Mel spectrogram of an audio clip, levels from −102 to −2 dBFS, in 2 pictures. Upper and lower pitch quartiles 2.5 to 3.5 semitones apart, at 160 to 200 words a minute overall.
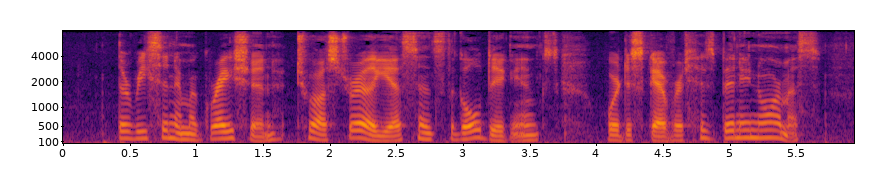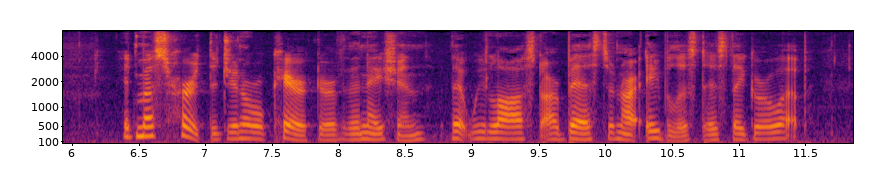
No: average, 4.5 semitones; average, 175 wpm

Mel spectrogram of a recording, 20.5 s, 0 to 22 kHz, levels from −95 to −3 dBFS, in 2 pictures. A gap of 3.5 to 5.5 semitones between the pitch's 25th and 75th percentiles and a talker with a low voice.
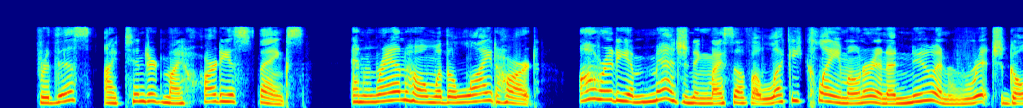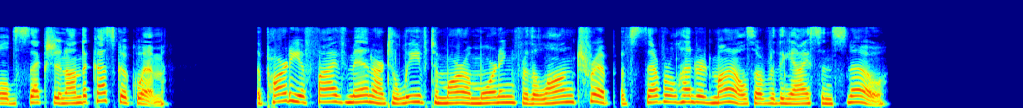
No: average, 4.5 semitones; high, 220 Hz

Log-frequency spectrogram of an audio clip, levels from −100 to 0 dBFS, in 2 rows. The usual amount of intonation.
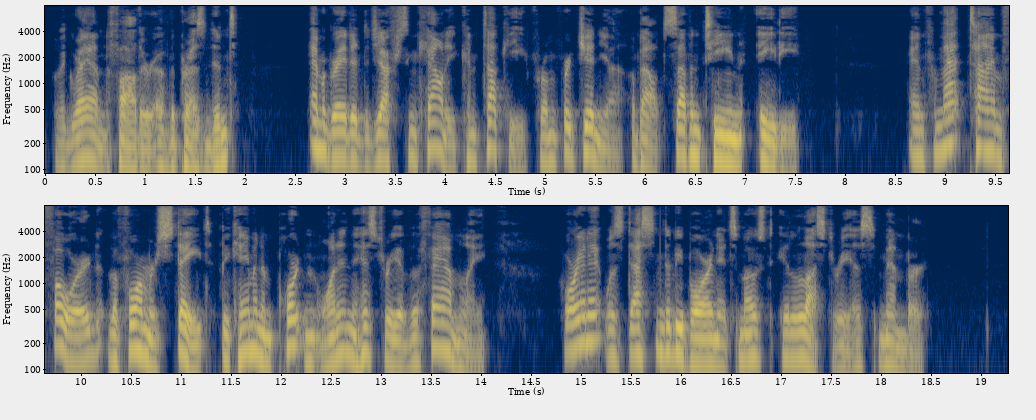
No: wide, 6.5 semitones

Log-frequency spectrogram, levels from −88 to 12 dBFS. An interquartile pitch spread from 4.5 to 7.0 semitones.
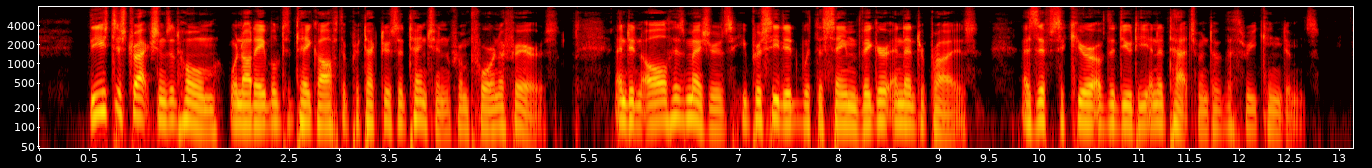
No: average, 2.9 semitones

